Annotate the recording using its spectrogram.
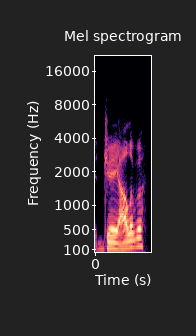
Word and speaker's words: Jay Oliva: And Jay Oliva, am I pronouncing that right? – Yeah.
